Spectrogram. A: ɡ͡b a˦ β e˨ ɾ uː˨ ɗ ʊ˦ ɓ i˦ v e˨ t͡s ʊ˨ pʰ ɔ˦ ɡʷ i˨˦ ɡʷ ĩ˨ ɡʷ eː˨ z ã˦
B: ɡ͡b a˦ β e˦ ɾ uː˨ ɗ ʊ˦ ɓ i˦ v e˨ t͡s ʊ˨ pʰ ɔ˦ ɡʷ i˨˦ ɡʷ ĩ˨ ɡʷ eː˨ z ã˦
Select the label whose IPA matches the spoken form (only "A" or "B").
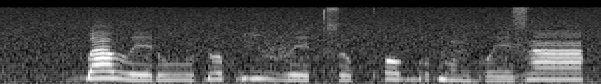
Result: A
